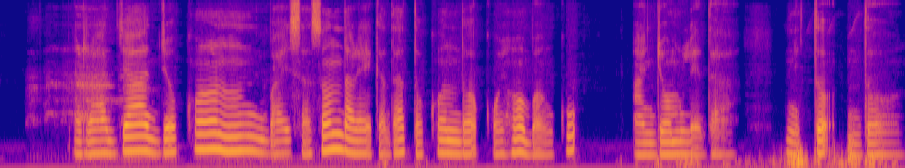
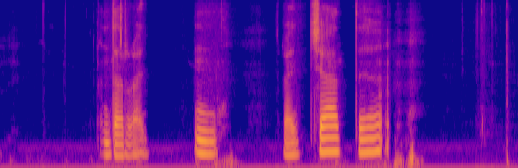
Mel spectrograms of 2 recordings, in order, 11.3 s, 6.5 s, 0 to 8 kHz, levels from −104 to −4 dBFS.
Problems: constant background noise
